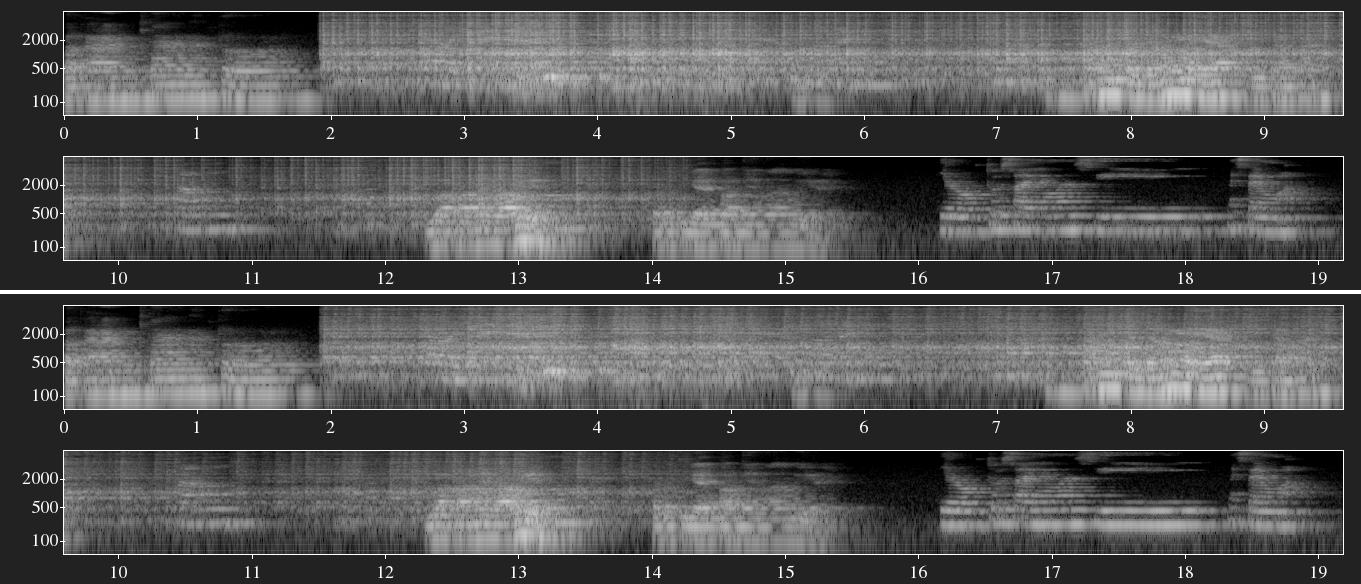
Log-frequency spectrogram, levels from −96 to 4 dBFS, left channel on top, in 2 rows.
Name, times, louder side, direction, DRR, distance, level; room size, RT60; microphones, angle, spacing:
voice 1, 0.0-1.7 5.5-5.6 7.4-9.4 12.3-13.3 14.0-15.3, equal, 25° right, -7 dB, 0.5 m, -27 dB
sound 1, 1.9-14.3, left 2 dB, 45° left, 0.4 m, -30 dB
voice 2, 2.7-4.1 5.2-6.5 10.4-10.9 13.0-13.4 16.2-18.8, right 1 dB, 70° left, -4 dB, 1.0 m, -34 dB
3.5 x 2.3 x 2.4 m, 0.83 s
head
